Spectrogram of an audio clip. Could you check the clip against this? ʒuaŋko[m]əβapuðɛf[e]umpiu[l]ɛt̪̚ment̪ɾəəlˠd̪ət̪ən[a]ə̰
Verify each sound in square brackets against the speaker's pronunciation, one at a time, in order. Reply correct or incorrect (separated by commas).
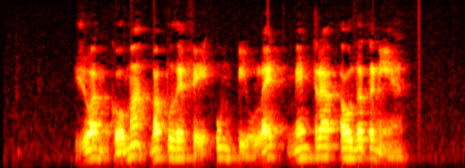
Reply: correct, correct, correct, incorrect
